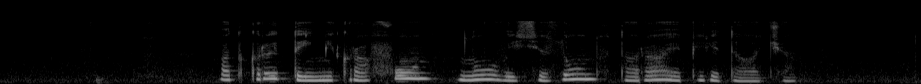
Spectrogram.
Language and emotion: Russian, sad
